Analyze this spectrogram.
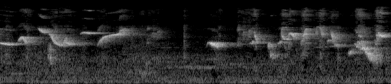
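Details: White-rumped shama, a young wild-caught bird from the forest, singing a varied phrase of whistled, sweeping notes mostly high-pitched, with a short pause midway before rapid, rising and falling trills resume.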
